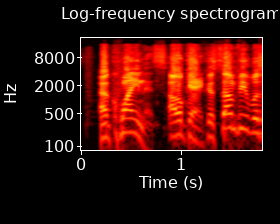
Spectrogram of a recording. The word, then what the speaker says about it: Aquinas: And is it Aquinas or Aquinas? Aquinas.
